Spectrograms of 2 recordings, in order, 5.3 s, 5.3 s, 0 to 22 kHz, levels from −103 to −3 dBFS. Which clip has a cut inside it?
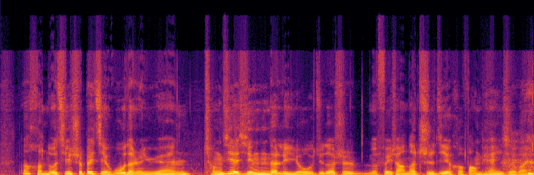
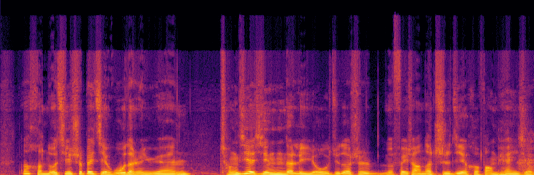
first; 1 cut; at 2.0 s

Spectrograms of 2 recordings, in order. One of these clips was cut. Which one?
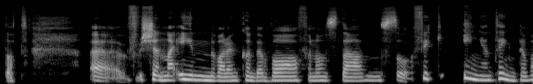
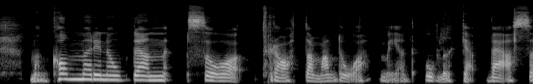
second; 1 cut; at 1.8 s

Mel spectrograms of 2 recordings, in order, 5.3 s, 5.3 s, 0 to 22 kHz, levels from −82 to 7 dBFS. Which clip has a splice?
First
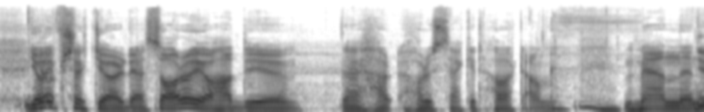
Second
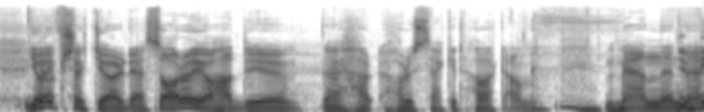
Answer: second; 1 cut; at 2.3 s

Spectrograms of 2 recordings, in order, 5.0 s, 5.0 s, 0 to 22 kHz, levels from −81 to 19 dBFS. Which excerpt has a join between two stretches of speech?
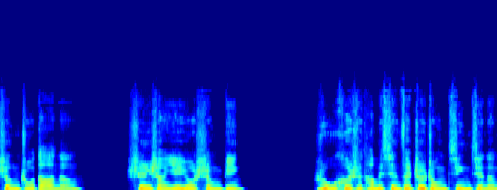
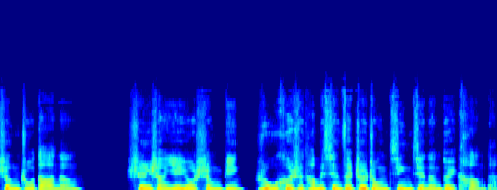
second; 1 cut; at 2.5 s

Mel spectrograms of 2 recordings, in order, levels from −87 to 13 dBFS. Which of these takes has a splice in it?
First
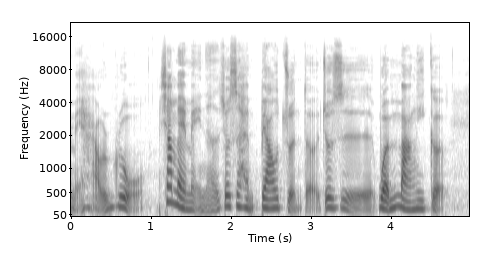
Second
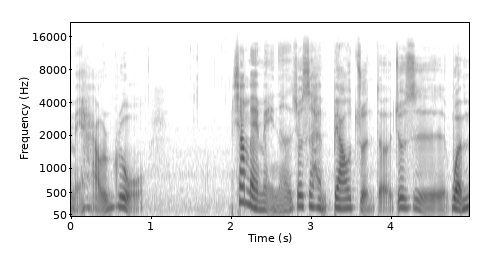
first; 1 cut; at 1.0 s

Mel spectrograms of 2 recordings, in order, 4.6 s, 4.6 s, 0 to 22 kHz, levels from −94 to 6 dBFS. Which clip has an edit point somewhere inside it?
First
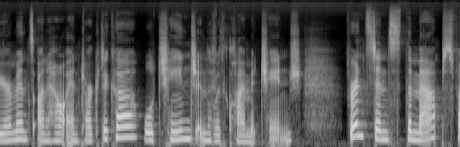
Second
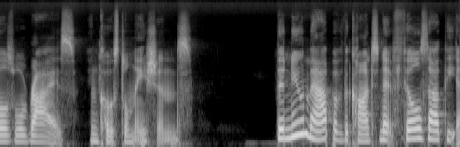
first; 1 cut; at 2.1 s

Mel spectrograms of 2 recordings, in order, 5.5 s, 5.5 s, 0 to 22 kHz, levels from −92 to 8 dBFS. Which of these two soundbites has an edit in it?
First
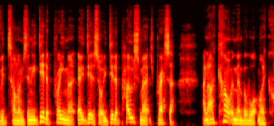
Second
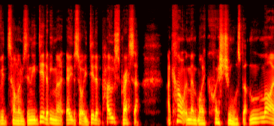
second; 5 cuts; at 1.0 s, 1.5 s, 2.4 s, 3.4 s, 3.9 s

